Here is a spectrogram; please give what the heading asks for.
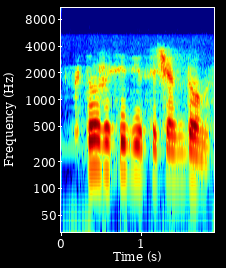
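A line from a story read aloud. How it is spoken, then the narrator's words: Plain. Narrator (Russian): спросил он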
